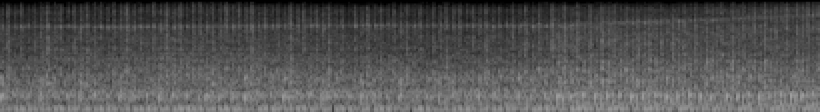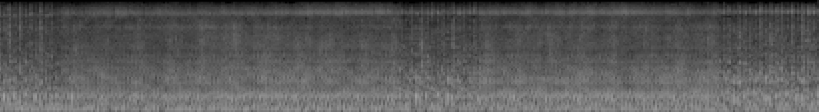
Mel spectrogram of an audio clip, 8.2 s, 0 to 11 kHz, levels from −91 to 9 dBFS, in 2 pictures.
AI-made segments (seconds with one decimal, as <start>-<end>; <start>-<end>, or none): 4.4-6.1; 6.5-7.7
